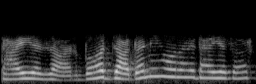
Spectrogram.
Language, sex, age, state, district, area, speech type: Hindi, female, 18-30, Madhya Pradesh, Betul, urban, conversation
